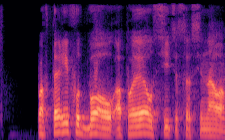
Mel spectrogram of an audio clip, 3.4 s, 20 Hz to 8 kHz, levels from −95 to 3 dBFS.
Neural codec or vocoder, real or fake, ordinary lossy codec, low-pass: none; real; AAC, 32 kbps; 7.2 kHz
